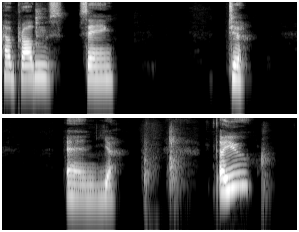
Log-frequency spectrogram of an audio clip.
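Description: A young woman speaks clearly and with animation into a close microphone, pausing between words.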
